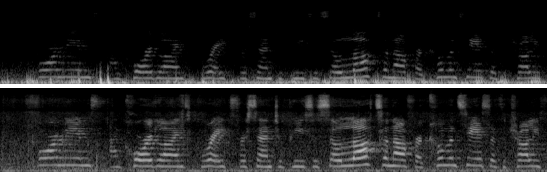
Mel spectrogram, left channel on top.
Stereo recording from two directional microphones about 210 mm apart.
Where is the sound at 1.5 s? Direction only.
20° right (ahead or behind).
